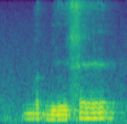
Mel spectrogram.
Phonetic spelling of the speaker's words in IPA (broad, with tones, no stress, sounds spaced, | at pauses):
b ə˨ ɡ͡b ĩ˨ s e˦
